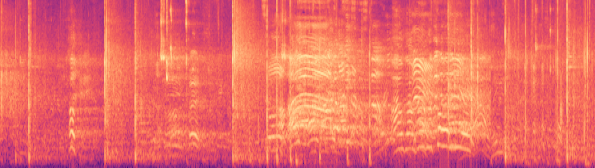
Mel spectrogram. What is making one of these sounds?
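A volleyball is struck hard with sharp slaps.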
